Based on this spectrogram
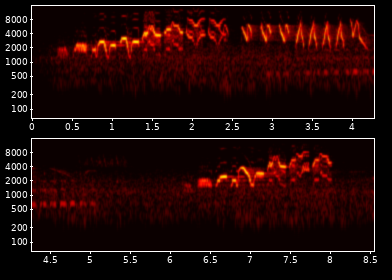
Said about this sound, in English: Oh, yeah, I'm just soaking up some of this bird song, feeling my stress melt away.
